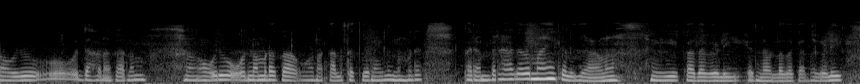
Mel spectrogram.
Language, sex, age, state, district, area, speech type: Malayalam, female, 30-45, Kerala, Thiruvananthapuram, urban, spontaneous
